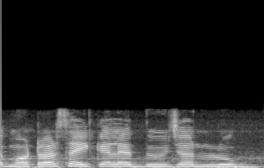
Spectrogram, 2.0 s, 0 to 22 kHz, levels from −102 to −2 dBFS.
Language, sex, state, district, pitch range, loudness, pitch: Bengali, female, Assam, Hailakandi, 245-265 Hz, -15 LUFS, 260 Hz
